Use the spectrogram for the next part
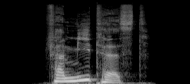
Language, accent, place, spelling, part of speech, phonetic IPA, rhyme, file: German, Germany, Berlin, vermietest, verb, [fɛɐ̯ˈmiːtəst], -iːtəst, De-vermietest.ogg
- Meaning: inflection of vermieten: 1. second-person singular present 2. second-person singular subjunctive I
